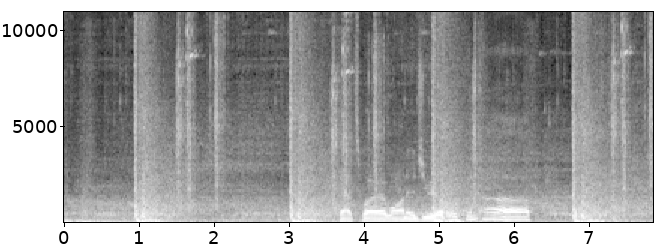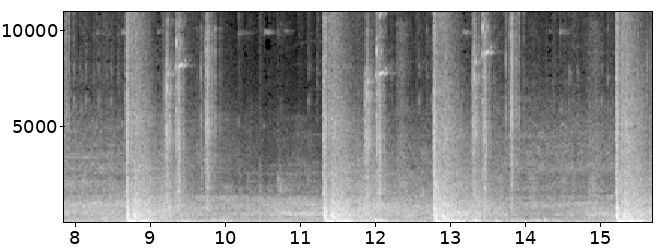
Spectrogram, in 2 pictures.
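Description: A rifle fires single shots that echo down a corridor.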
